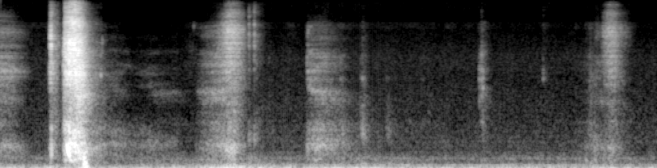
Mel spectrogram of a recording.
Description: Think I'm coming down with something :( Sit with me as I have a drawn out fit of singles while I work from home.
